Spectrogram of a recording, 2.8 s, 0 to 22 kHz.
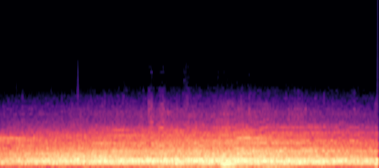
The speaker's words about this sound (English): It's the sound of victory again, the volleyball team winning yet another match, their 22nd in a row to be exact.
